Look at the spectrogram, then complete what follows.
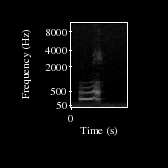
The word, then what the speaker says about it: ne: Pronto, essa também é interessante e preste atenção na pronúncia, porque isso daqui que está escrito aqui em italiano não é né, mas é ne.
